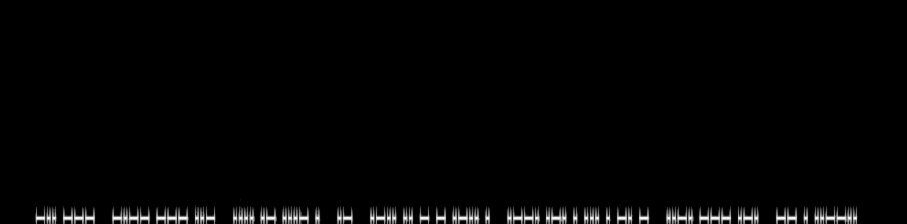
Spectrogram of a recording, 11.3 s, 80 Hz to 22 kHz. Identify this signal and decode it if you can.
Morse code, heard as a keyed tone, about 34 wpm, 700 Hz. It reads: DO YOU HAVE A LITTLE PRESENT FOR ME?
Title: Sentences from Top 800 Words 35wpm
